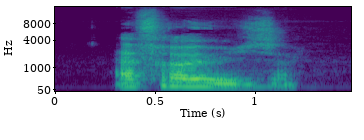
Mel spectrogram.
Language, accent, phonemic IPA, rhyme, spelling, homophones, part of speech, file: French, Canada, /a.fʁøz/, -øz, affreuse, affreuses, adjective, LL-Q150 (fra)-affreuse.wav
- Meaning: feminine singular of affreux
